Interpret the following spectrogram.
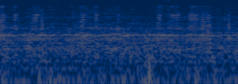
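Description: Near silence: faint background hiss with a thin steady tone under it.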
